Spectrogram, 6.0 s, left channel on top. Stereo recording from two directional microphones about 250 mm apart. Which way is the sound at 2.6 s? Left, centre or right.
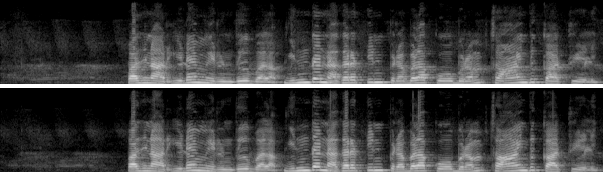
Right.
